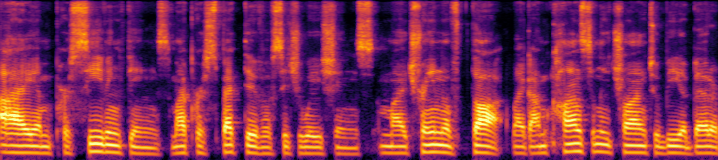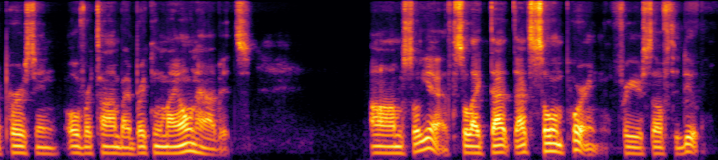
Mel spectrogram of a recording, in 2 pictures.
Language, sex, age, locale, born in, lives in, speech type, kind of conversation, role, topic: English, male, 25-29, en-US, United States, United States, conversation, podcast, guest, Why is self-care important for maintaining overall well-being in our daily lives?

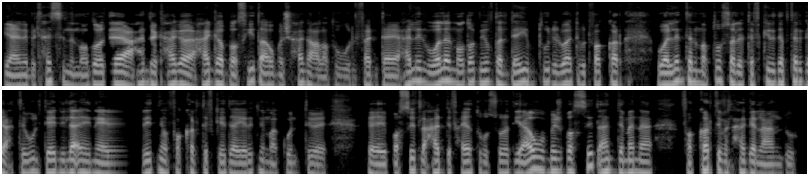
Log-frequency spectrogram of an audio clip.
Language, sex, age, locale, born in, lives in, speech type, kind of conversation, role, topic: Arabic, male, 25-29, ar-EG, Egypt, Egypt, conversation, advice, advisor, إزاي بتوصف إحساسك بالنقص لما بتقارن نفسك بغيرك على السوشيال ميديا؟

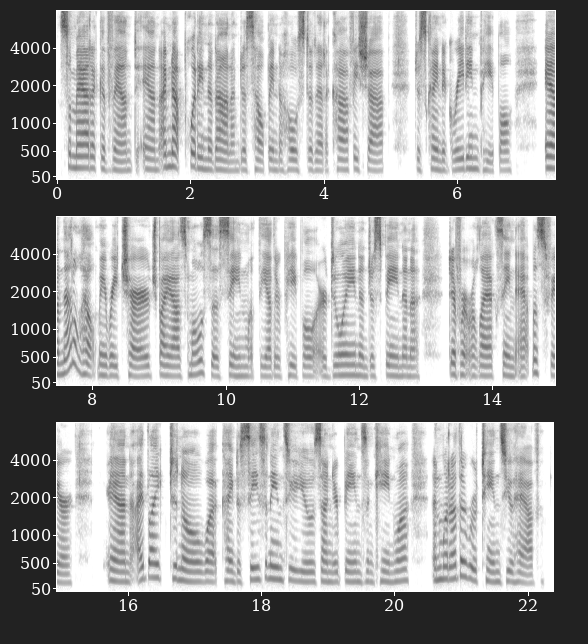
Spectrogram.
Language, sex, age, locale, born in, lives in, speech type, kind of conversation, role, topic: English, female, 65-69, en-US, United States, United States, conversation, unstructured, none, How do your weekend rituals help you recharge, and why do they matter?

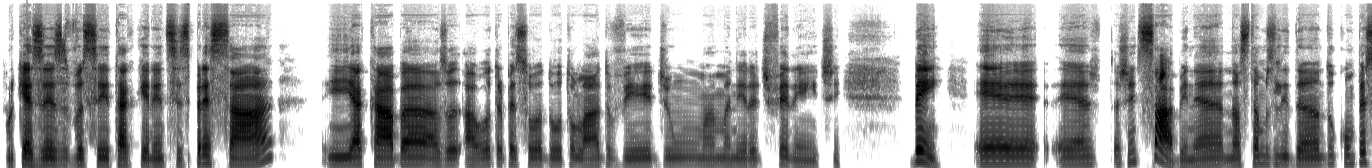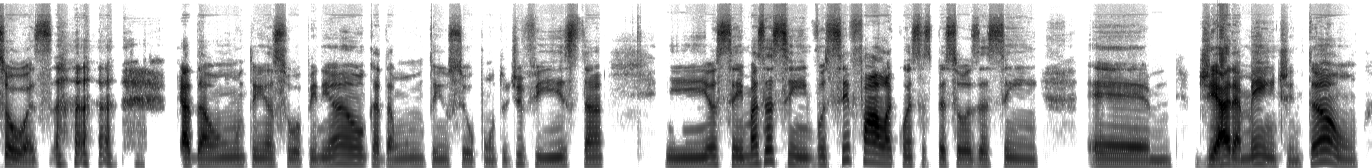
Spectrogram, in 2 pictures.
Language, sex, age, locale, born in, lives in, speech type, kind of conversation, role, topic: Portuguese, female, 60-64, pt-BR, Brazil, United States, conversation, advice, advisor, Como posso expressar minha opinião honesta sem perder amizades online?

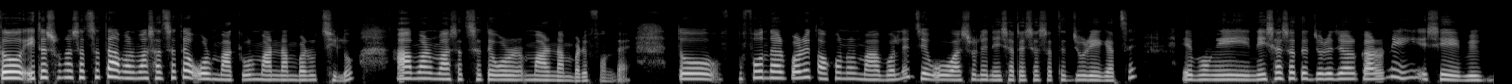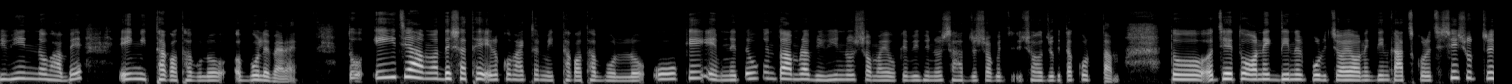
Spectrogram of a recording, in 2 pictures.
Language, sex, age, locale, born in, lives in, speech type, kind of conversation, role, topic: Bengali, female, 30-34, bn-BD, Bangladesh, Bangladesh, conversation, advice, user, বিশ্বাসঘাতকতার সন্দেহে অনিশ্চয়তা ও আঘাত সামলানো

